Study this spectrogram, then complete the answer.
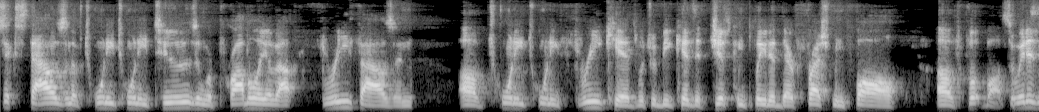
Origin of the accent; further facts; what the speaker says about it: West Coast, United States; I'm from the West Coast, so if I didn't go to UCLA's camp or USC's camp or San Diego State's camp, you might not have gotten seen.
